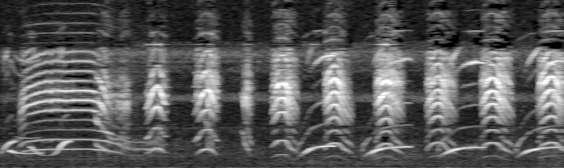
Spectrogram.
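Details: Black-throated laughingthrush fighting song: a tangle of nasal harmonic notes, then a quick string of rich arched and rising whistles, roughly three per second.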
